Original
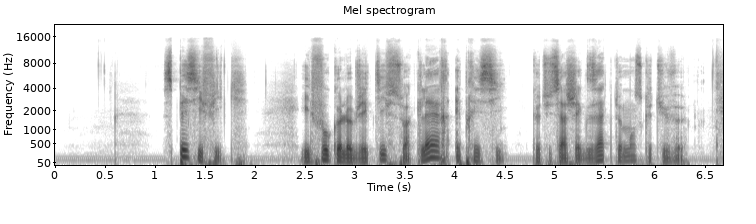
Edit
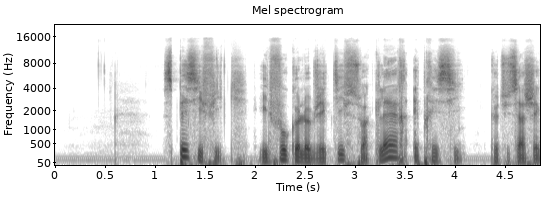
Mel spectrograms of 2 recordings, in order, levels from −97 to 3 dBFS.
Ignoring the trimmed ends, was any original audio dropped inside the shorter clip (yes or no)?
yes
